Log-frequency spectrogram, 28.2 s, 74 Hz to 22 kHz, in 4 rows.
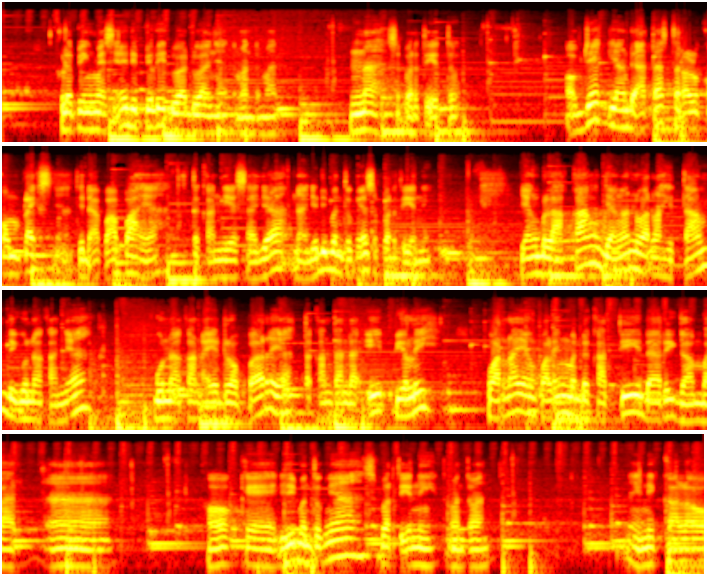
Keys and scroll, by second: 15.7 i, 22.6 v, 26.2 r.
